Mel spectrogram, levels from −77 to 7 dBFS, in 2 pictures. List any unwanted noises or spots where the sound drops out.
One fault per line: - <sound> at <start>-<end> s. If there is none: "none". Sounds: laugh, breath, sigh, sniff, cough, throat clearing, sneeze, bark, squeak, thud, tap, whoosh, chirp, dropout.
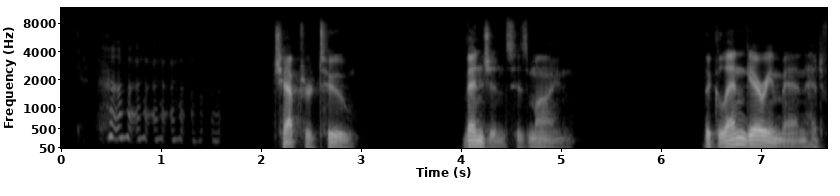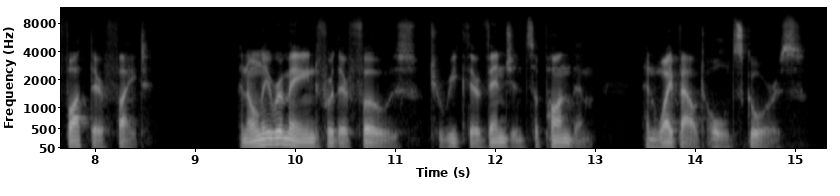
- laugh at 0.1-1.6 s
